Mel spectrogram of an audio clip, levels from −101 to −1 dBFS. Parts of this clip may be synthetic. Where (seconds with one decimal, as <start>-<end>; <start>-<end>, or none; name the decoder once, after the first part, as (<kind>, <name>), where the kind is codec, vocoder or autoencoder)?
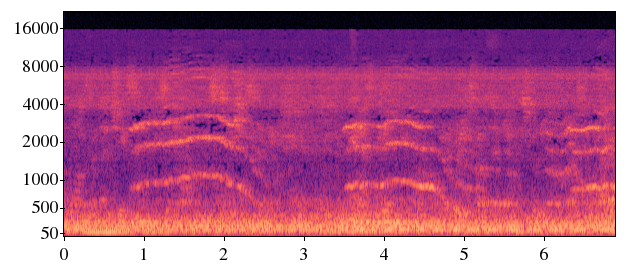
0.0-5.8 (vocoder, Vocos); 6.4-6.9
